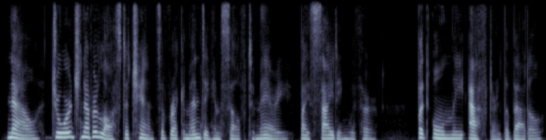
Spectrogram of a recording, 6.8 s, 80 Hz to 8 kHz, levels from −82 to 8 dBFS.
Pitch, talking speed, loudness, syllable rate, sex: 195 Hz, 165 wpm, -22 LUFS, 5.5 syllables/s, female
